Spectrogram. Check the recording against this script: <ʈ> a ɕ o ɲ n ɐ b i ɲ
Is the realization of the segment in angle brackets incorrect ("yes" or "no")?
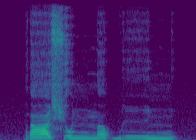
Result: yes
